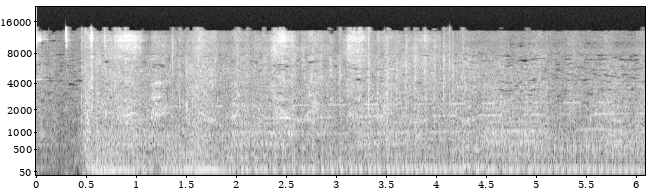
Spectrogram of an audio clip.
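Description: A motor vehicle engine running steadily with a low rumble, cutting in suddenly about half a second in, under music.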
